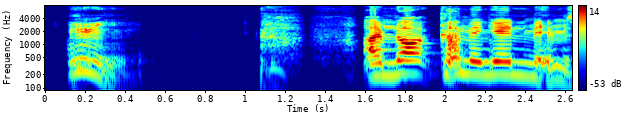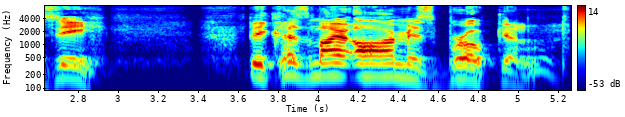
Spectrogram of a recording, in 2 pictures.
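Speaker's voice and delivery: high, slow, strained declaration; hurt husband calling through the door; pained announcement. Acted. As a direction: drag it out like a wounded martyr. Injured man announces broken arm.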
